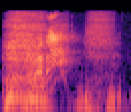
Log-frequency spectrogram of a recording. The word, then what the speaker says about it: nirvanA: The last A in Nirvana is capitalized, so you got to say it like that. Nirvana.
